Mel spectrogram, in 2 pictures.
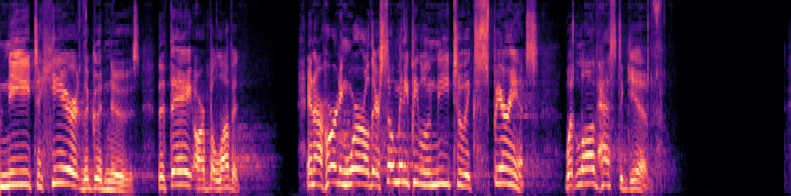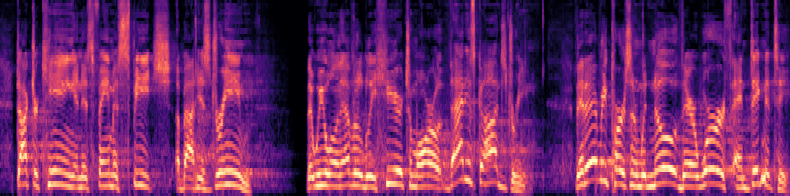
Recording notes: This sermon was preached at the 11:00am Worship Service at First Presbyterian Church of Allentown.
